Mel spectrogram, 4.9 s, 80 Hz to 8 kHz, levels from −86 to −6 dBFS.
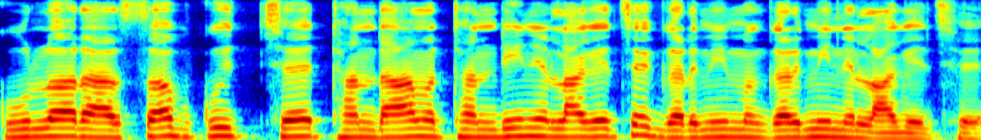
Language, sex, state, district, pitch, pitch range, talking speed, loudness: Maithili, male, Bihar, Madhepura, 160 Hz, 150-170 Hz, 210 wpm, -13 LUFS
